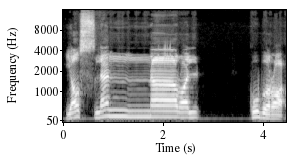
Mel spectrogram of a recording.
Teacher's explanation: الذي yaslan, swad we read in heavy sound, la we connect with the noon, we make gunna here, and also we long due to alif madda. Ra we read again in heavy sound, yaslan naral kubra.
